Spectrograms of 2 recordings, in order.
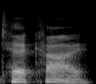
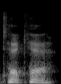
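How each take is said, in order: First: The second syllable ends in an 'eye' diphthong. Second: The second syllable ends in a plain 'eh' vowel. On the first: The speaker calls it wrong. "this is why Erasmian pronunciation is problematic. It would be tekai" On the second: The speaker calls it right. "the te and ke have a nice rhyming. We know that the the alpha iota was pronounced as uh, an epsilon"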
